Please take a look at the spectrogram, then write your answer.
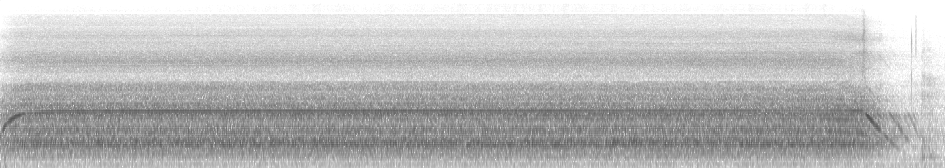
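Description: A heat tool blows hot air steadily onto paper, a constant whooshing drone that runs alone for about nine seconds before cutting off near the end.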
